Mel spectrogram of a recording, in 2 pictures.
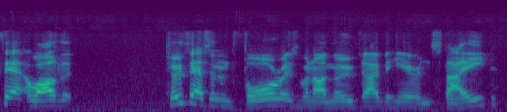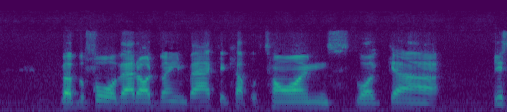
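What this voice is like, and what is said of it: Australian accent. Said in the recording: “we're picking up on your accent. ... Aussie ... you're from Australia”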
